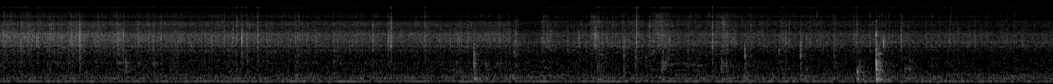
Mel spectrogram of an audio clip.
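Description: Chopped ginger and garlic sizzling in two to three tablespoons of hot oil in a wok. A spatula stirs them and clicks and scrapes against the pan now and then.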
